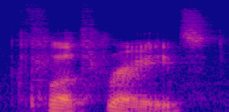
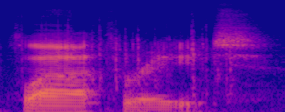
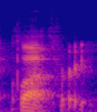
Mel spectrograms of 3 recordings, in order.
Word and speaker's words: clathrate: Oh yeah, we made our thing that makes the clathrades. Clathrades? How do you pronounce this word again? Clathrate. Pronounce. Yeah, clathrate.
